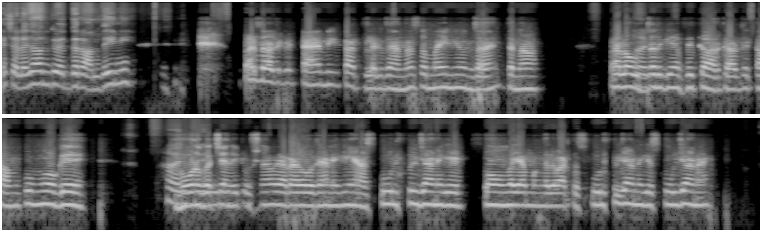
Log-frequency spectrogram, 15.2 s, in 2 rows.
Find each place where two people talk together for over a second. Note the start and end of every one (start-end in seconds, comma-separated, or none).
none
